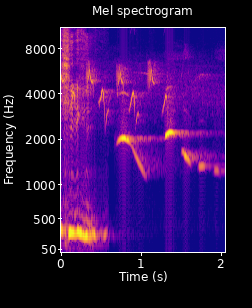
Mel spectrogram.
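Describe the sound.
A bird chirps in a series of high, quick whistled tweets, several short notes that bend up and down in pitch. A brief voice is heard just before the chirps begin.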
